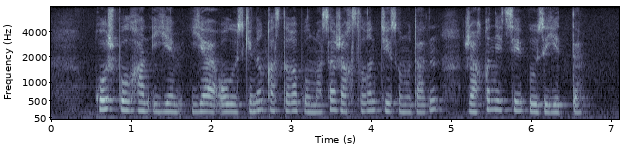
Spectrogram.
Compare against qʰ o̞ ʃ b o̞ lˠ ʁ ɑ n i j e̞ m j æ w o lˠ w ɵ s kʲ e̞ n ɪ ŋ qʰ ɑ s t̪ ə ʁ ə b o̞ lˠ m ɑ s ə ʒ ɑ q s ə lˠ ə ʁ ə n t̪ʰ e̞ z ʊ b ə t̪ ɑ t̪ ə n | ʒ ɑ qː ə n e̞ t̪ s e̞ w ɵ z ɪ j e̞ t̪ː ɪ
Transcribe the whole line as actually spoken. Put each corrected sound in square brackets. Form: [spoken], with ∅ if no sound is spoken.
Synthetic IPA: qʰ o̞ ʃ b o̞ lˠ ʁ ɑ n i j e̞ m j æ w o lˠ w ɵ s kʲ e̞ n ɪ ŋ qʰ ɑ s t̪ ə ʁ ə b o̞ lˠ m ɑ s [ɑ] ʒ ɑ q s ə lˠ ə ʁ ə n t̪ʰ e̞ z ʊ [m] ə t̪ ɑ t̪ ə n | ʒ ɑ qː ə n e̞ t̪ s e̞ w ɵ z ɪ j e̞ t̪ː ɪ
